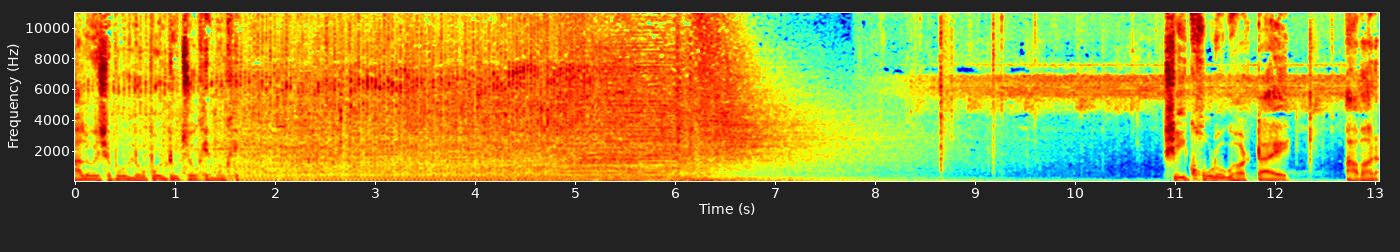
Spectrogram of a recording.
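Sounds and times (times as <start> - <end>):
speech: 0.0 - 2.2, 11.0 - 13.0
motorboat engine speeding along: 0.0 - 6.8.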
